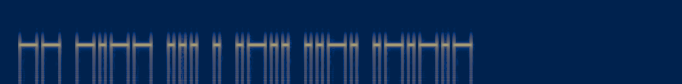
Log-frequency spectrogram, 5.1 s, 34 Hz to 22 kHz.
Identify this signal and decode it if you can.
Morse code, heard as a keyed tone, about 28 wpm, 700 Hz. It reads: MYSELF.
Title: Sentences from Top 1300 Words 28wpm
